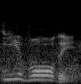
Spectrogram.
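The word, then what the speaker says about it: Eovaldi: and then Alex white the pitcher Nathan Nathan e evaldi don't pronounce Theo evaldi we are told big right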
